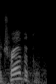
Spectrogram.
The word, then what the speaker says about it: Travincal: Okay, so Travincal. There's an N in this?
